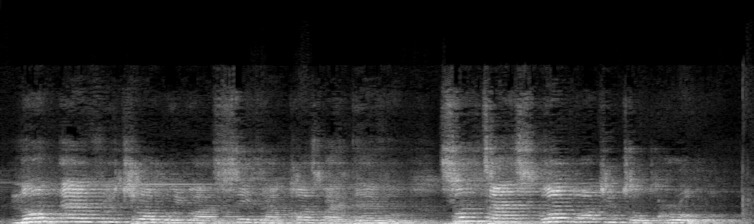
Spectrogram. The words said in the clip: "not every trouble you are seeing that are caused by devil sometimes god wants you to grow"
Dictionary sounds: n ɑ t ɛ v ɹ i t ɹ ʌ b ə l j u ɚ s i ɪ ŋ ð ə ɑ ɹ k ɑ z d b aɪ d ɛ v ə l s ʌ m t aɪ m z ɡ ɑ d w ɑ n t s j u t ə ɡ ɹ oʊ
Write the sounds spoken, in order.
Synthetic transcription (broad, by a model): n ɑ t ɛ v ɹ i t ɹ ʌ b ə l j u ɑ s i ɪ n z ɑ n k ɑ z b aɪ d ɛ v ə l s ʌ m t aɪ m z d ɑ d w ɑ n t j u t ə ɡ ɹ oʊ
